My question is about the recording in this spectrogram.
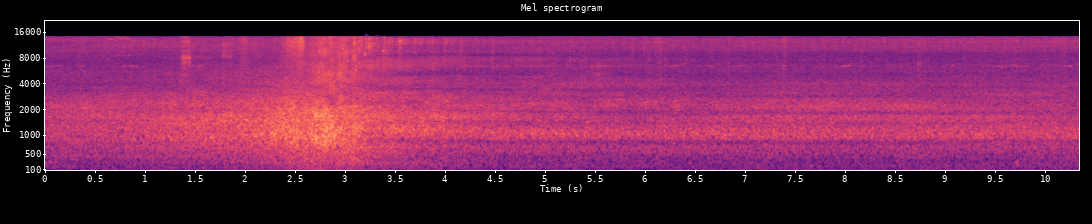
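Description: A car passing close by on the street. Its tyre and engine noise builds to a peak about three seconds in, then fades into a steady hum of traffic.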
